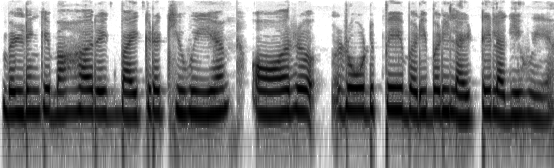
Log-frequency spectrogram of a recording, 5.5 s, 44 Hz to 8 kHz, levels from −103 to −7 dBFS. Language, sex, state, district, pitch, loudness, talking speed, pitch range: Hindi, female, Bihar, Vaishali, 245 Hz, -11 LUFS, 160 wpm, 235-255 Hz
